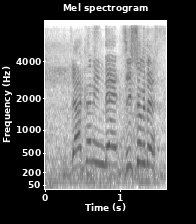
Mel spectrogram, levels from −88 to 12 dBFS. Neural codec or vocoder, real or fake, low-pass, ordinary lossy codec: codec, 16 kHz, 4 kbps, X-Codec, HuBERT features, trained on general audio; fake; 7.2 kHz; AAC, 48 kbps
